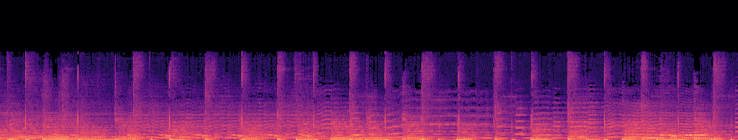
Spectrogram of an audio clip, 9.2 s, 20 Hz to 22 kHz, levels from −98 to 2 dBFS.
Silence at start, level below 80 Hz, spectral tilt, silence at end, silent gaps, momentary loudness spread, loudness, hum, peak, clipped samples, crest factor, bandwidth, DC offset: 0 s; -28 dBFS; -6.5 dB/octave; 0 s; none; 6 LU; -25 LUFS; none; -6 dBFS; under 0.1%; 16 dB; 14 kHz; under 0.1%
